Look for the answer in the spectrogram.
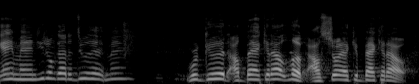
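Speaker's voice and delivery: high, softened, coaxing voice; placating. Retold or imitated. Driver patting bystander on the chest, placating.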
